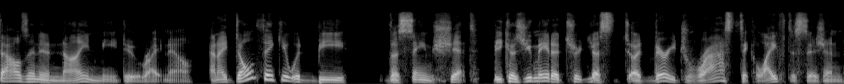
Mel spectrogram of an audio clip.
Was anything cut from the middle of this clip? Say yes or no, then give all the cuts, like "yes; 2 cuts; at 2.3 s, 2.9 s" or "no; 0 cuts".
yes; 2 cuts; at 4.8 s, 5.9 s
